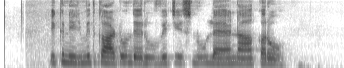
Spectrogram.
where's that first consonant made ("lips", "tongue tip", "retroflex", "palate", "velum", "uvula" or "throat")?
velum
